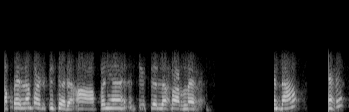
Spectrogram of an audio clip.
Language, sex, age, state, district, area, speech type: Malayalam, female, 18-30, Kerala, Pathanamthitta, urban, conversation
